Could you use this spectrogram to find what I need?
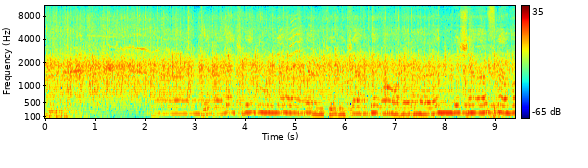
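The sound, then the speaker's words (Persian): Applause at a religious gathering, steady crowded clapping that runs throughout while voices carry on over it from the second moment onward. “هر چقدر علی رو دوست دارید به همون اندازه کف قشنگ بزنید.”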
